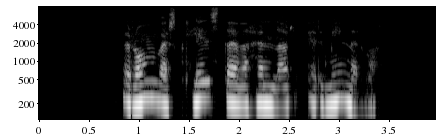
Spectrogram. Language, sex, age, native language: Icelandic, female, 30-39, Icelandic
